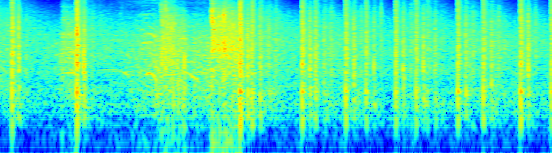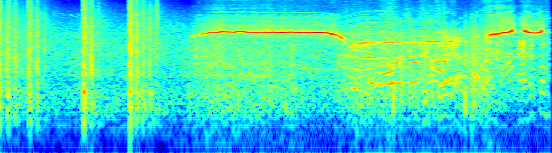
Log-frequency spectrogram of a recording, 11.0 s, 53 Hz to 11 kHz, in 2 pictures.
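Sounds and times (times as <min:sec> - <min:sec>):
fireworks bangs and cracks: 0:00.0 - 0:08.1, 0:09.4 - 0:10.7
high steady whistle: 0:07.4 - 0:11.0.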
